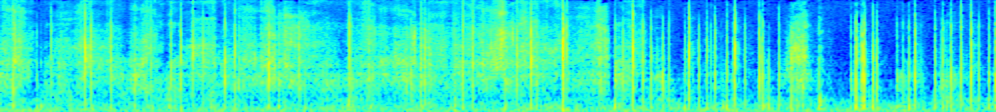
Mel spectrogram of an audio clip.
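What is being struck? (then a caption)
Paperback book with a card cover. Long acrylic nails rub and scratch the cover of the same thick paperback novel, making a dense stream of dry, bright scratching and crackling ticks. The sharp, quick clicks sit over a soft hiss, with almost no low end. They come in uneven bursts that swell and fade.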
